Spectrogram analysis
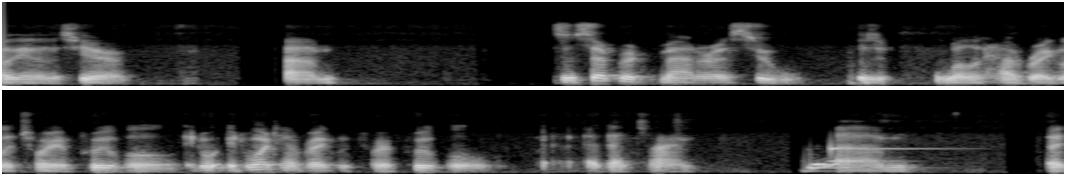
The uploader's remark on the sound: Earnings Conference Call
